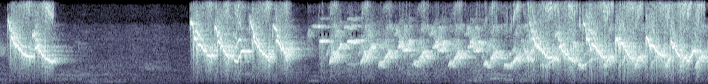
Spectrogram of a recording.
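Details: Energetic singing by a dakun Oriental white-eye: a short burst of high downslurred notes, a pause, then a sustained flow of rapid twittering and sweeping slurs to the end.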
